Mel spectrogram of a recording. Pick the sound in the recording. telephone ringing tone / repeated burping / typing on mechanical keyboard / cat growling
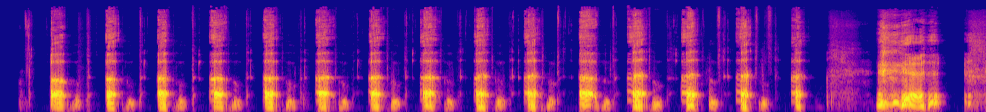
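repeated burping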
